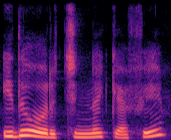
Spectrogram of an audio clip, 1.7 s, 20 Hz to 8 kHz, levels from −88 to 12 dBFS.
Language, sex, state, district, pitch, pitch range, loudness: Tamil, female, Tamil Nadu, Nilgiris, 230 Hz, 205-260 Hz, -13 LUFS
